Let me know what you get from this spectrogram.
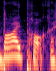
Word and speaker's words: BIPOC: 13 tales of terror and delight, each told through the lens of a biopic teen on a transformation Halloween night. Creepy, creative and unapologetically queer. – Mm-hmm. – BIPOC. I said that wrong. Sorry, guys. It was BIPOC.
